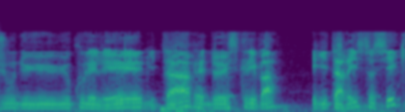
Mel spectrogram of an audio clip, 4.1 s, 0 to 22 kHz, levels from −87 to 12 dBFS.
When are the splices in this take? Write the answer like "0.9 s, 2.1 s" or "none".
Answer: 1.5 s, 2.3 s, 3.1 s

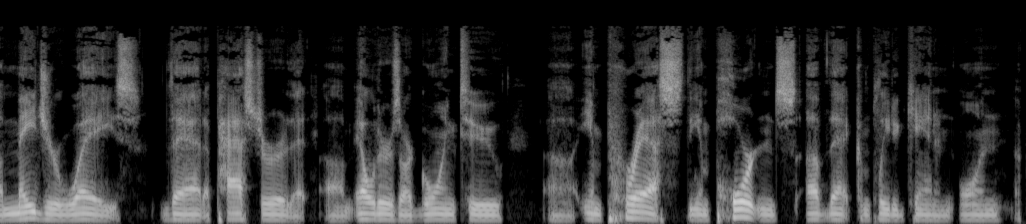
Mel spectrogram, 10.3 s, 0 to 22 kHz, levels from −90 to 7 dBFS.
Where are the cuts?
3.1 s

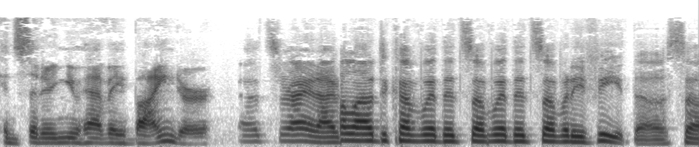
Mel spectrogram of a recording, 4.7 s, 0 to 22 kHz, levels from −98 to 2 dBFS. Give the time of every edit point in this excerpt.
1.5 s, 2.3 s, 3.2 s

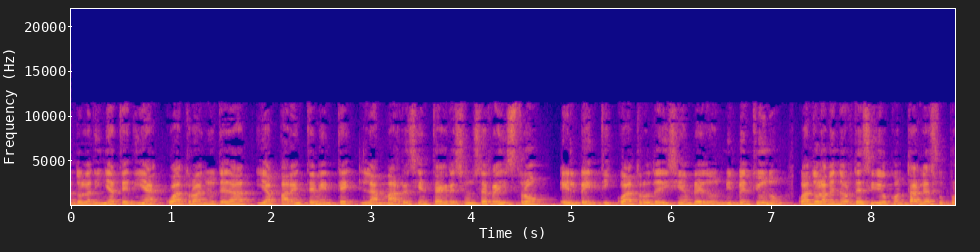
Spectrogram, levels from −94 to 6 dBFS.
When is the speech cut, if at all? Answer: none

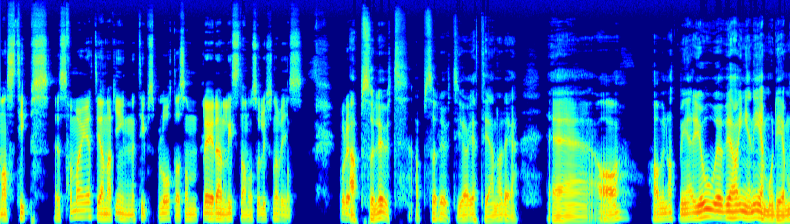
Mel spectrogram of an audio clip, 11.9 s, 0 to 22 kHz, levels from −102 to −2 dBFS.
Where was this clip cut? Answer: 1.0 s, 1.7 s, 3.0 s, 4.3 s

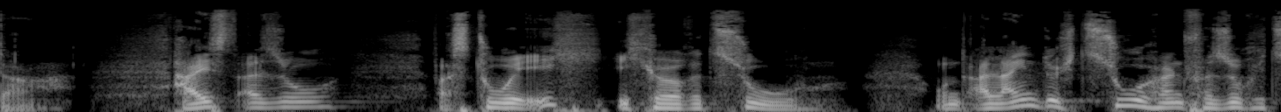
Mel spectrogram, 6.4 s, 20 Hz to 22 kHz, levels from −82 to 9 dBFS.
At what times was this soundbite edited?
none

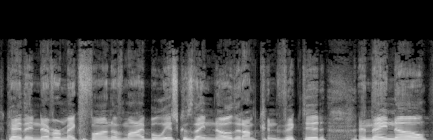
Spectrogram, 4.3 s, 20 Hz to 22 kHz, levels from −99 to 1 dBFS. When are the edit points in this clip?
none

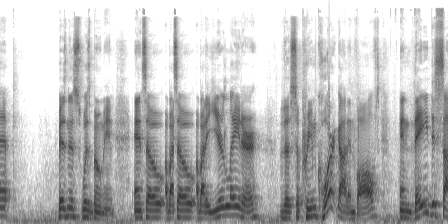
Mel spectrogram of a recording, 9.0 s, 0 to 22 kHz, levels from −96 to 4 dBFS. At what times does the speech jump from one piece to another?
3.5 s

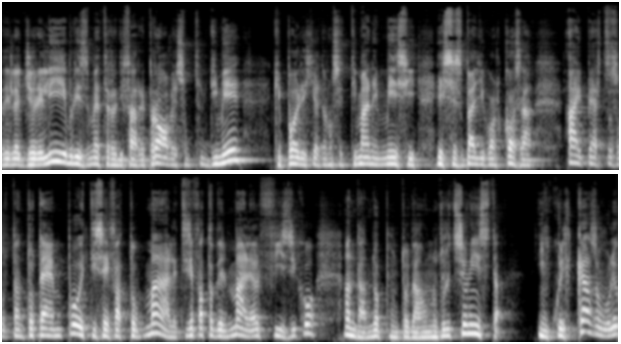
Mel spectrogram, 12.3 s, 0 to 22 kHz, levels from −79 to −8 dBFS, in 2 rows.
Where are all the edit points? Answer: 1.9 s

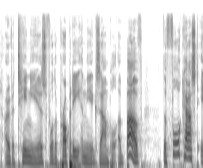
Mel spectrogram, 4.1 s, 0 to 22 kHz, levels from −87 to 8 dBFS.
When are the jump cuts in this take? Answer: none

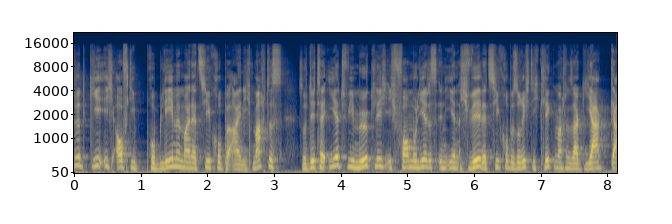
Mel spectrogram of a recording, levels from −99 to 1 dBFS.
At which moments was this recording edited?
5.8 s, 6.1 s

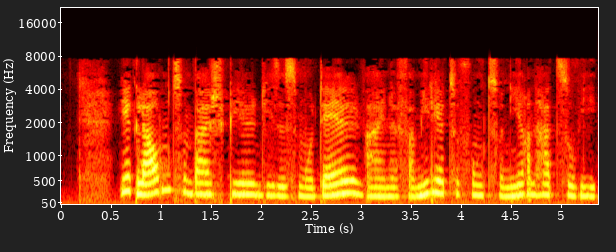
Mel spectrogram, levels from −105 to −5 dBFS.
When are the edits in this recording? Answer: 3.0 s

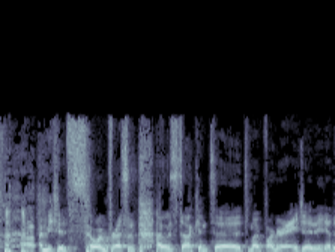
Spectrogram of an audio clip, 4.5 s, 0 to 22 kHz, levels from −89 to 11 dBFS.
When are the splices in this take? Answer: none

